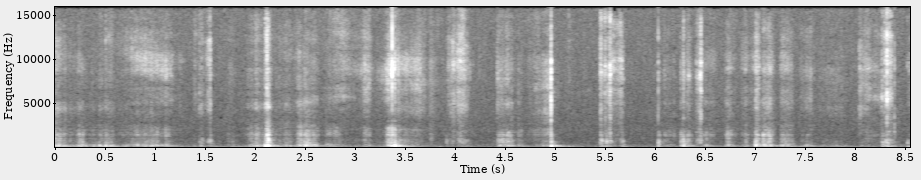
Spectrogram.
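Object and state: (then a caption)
Plaster fossil excavation block being scraped. A small metal chisel-tip tool scrapes and chips at a small, solid, rectangular plaster block with a dinosaur skeleton relief, held in one hand, and crumbs fall off. Soft, gritty scraping runs throughout, broken by sharper low chips and clicks that die away quickly.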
